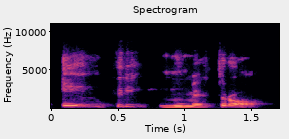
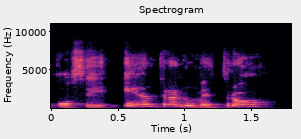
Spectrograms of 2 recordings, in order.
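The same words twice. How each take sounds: First: Entre no metrô, high and slow like a command; imperative example. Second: Você entra no metrô, raised as a quoted example; example sentence. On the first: Teacher modelling the imperative for students. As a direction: give Entre no metrô as a clear order. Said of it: "outra coisa é dizer". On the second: Teacher quoting the present-tense version to students. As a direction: lift Você entra no metrô as a model line. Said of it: "uma coisa é dizer". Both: Shown as a demonstration.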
